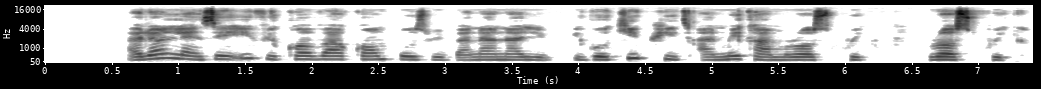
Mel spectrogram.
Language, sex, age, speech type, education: Nigerian Pidgin, female, 30-45, spontaneous, tertiary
